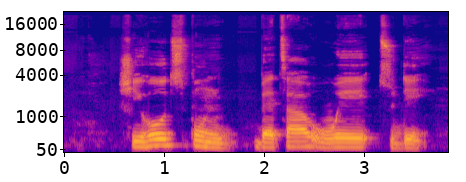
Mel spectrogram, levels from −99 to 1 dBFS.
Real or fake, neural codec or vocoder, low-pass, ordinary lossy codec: real; none; none; none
